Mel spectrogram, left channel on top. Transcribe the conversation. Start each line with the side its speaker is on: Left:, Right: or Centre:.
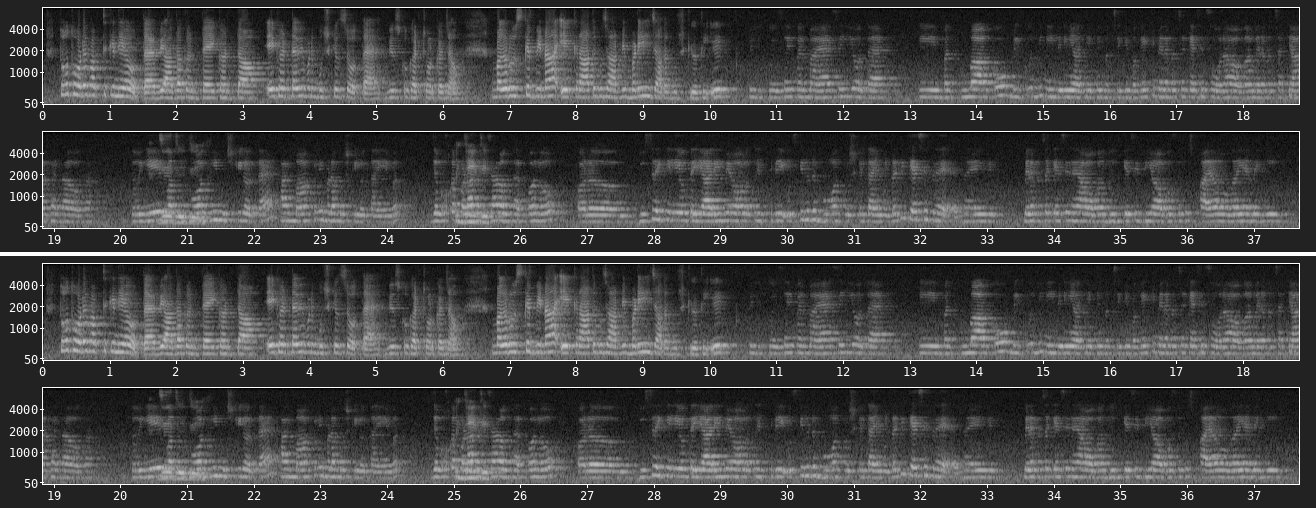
Right: تو تھوڑے وقت کے لیے ہوتا ہے ابھی آدھا گھنٹہ ایک گھنٹہ ایک گھنٹہ بھی بڑی مشکل سے ہوت ہےابھی اس کو گھر چھوڑ
Left: بالکل
Right: کر جاؤ مگر اس کے بنا ایک رات گذ ار بڑی ہی زیادہ مشکل تھی ایک
Left: بالکل صحیح فرمایا ایسے ہی ہوتا ہے کہ ب ماں کو بالکل بھی نیند نہیں آتی اپنے بچے کے بغیر کہ میرا بچہ کیسے سو رہا ہوگا میرا بچہ کیا کر رہا ہوگا تو یہ
Right: جی
Left: وقت
Right: جی
Left: بہت
Right: جی
Left: ہی مشکل ہوتا ہے ہر ماں کے لیے بڑا مشکل ہوتا ہے یہ وقت جب
Right: جی
Left: اس کا بڑا
Right: جی
Left: بچہ ہو گھر پر ہو اور دوسرے کے لیے وہ تیاری میں اور تو اس لیے اس کے لیے تو بہت مشکل ٹائم ہوتا ہے کہ کیسے رہ رہیں گے میرا بچہ کیسے ریہا ہوگا دودھ کیسے پیا ہوگا اس نے کچھ کھایا ہوگا یا نہیں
